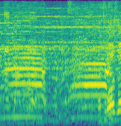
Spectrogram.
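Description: Young black-and-white bulls mooing: two short, steady moos less than a second long, the second about half a second after the first.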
